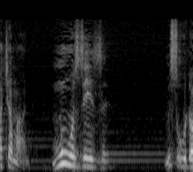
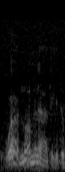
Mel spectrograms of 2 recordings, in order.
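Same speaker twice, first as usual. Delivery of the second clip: fearful whisper, much softer; whispered refusal; 3 semitones lower, 19 dB quieter, faster than usual. Acted. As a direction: breathe the refusal, scared. Moses refusing, hushed.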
